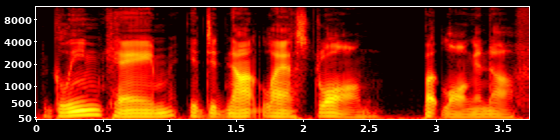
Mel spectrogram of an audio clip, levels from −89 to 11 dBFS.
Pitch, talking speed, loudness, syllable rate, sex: 95 Hz, 180 wpm, -20 LUFS, 3.6 syllables/s, male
